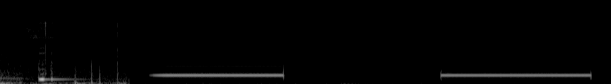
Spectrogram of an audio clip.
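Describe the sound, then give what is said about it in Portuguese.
A phone call's ringing tone, calling a friend during an Instagram live stream, sounds twice, each a steady, level beep of over a second separated by a pause of silence, after a short burst of clattering noise at the start. “Decidi hoje ligar a um amigo meu que já não liga há muito tempo e que queria trazer alguma parvoíce para este direto.”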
